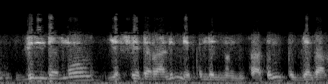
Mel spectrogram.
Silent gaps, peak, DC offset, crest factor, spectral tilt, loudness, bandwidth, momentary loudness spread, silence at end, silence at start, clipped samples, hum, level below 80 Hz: none; -6 dBFS; under 0.1%; 18 dB; -2 dB/octave; -21 LUFS; 11.5 kHz; 12 LU; 0 s; 0 s; under 0.1%; none; -46 dBFS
